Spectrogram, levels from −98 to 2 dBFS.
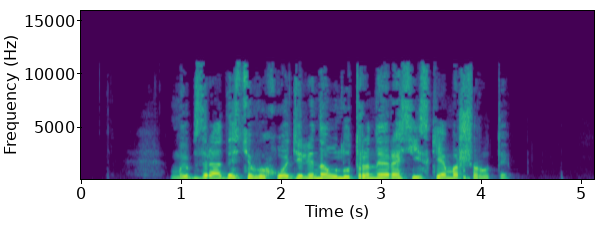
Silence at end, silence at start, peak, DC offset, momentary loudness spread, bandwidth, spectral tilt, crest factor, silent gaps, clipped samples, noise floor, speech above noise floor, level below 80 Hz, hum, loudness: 0.9 s; 0.9 s; 0 dBFS; under 0.1%; 9 LU; 11.5 kHz; -6.5 dB/octave; 18 dB; none; under 0.1%; -75 dBFS; 59 dB; -58 dBFS; none; -17 LUFS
